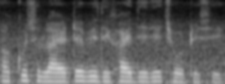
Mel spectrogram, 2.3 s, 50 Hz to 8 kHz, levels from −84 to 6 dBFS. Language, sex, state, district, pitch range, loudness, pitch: Hindi, male, Maharashtra, Chandrapur, 155-165 Hz, -16 LUFS, 155 Hz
